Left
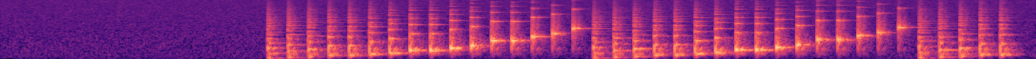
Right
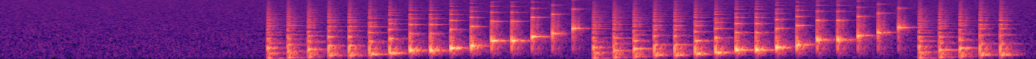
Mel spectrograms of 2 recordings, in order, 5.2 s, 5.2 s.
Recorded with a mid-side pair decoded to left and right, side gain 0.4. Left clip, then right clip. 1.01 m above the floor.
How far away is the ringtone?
About 2 m.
